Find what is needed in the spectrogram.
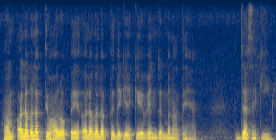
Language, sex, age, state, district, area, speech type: Hindi, male, 18-30, Rajasthan, Jaipur, urban, spontaneous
